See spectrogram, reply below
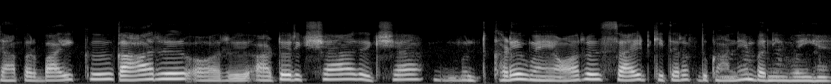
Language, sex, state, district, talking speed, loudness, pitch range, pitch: Hindi, female, Bihar, Gopalganj, 135 wpm, -18 LUFS, 185-230 Hz, 205 Hz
